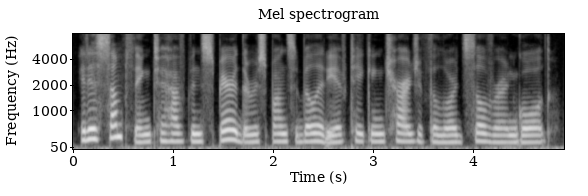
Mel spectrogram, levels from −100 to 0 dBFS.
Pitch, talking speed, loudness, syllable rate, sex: 205 Hz, 220 wpm, -18 LUFS, 6.1 syllables/s, female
